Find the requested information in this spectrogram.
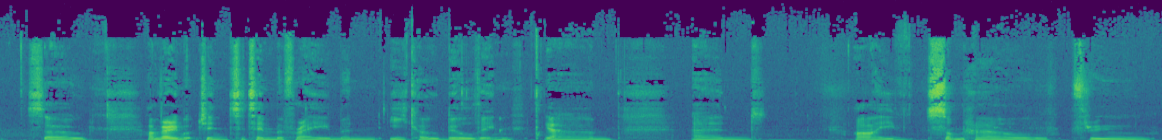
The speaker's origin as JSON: {"language": "English", "region": "Yorkshire and the Humber", "country": "United Kingdom", "said": "I'm from near, you know, I'm from Yorkshire."}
